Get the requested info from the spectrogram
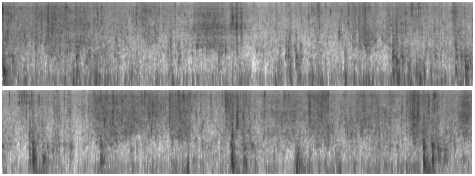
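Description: Water sloshing against a small outrigger boat, with a handful of sharp knocks on the hull spread through it, the loudest at the very start and again about ten, fourteen and eighteen seconds in.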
